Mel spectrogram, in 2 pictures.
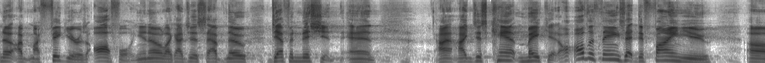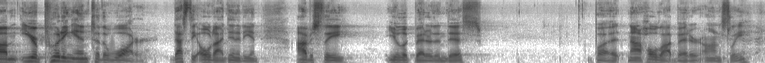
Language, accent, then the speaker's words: English; United States; At the core of who I am, I'm American, all right?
